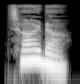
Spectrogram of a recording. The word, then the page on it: ಛಾಡ: chāḍa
